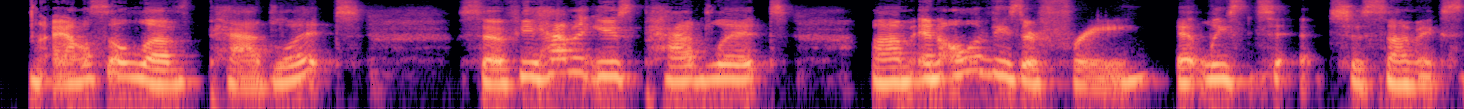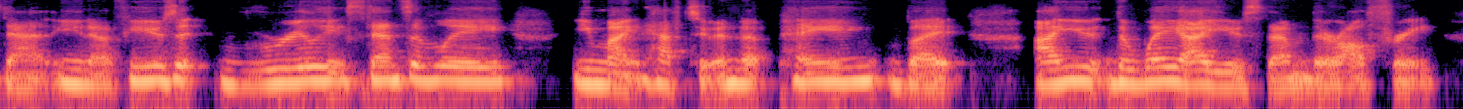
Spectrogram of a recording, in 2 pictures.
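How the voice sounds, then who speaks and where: Her pitch fairly high with ordinary variation, a woman speaks with vocal fry. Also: moderate pace. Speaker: art teacher. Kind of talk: webinar presentation.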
